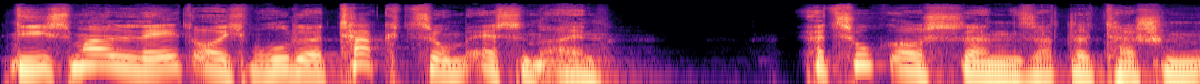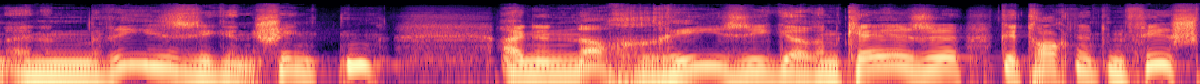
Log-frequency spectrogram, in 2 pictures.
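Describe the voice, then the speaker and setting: A man's voice: fairly high pitch, vocal fry, slightly rough. A man narrating a scripted storybook tale as an audiobook reader.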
